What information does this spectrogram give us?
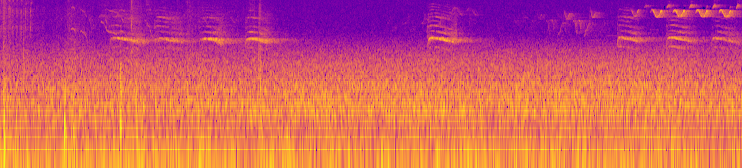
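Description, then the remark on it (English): High, thin songs of a black-and-white warbler and an American redstart: several bursts of rapid, repeated notes, heard over a steady rushing background noise, with no voices. “American Red Start, I think, as well. There's the black and white again.”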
